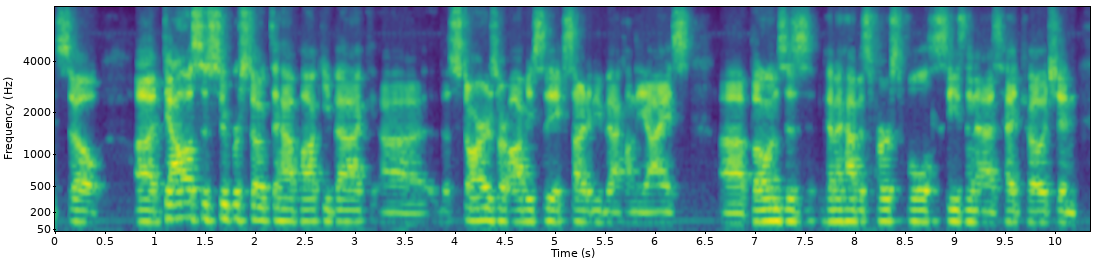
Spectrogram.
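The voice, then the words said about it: Excited, energetic voice. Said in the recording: “super excited. Obviously, you can hear it in my voice. That may be the coffee that I had this morning”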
